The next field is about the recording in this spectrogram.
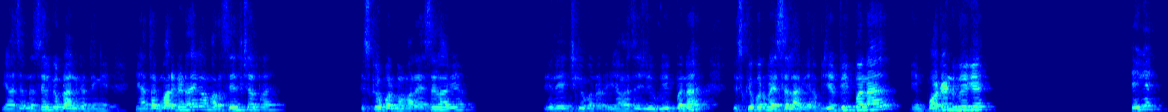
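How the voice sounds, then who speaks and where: A man's voice: sits high, fast talker, fairly bright tone, recorded from a distance. A man with an Indian accent teaching a live trading lesson, explaining a chart and answering viewers by name.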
